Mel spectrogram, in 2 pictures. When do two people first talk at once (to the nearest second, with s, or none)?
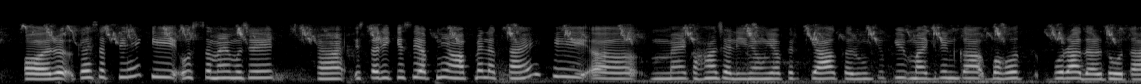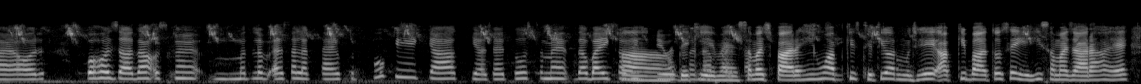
18 s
